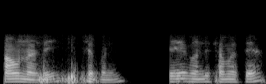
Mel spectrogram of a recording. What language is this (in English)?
Telugu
